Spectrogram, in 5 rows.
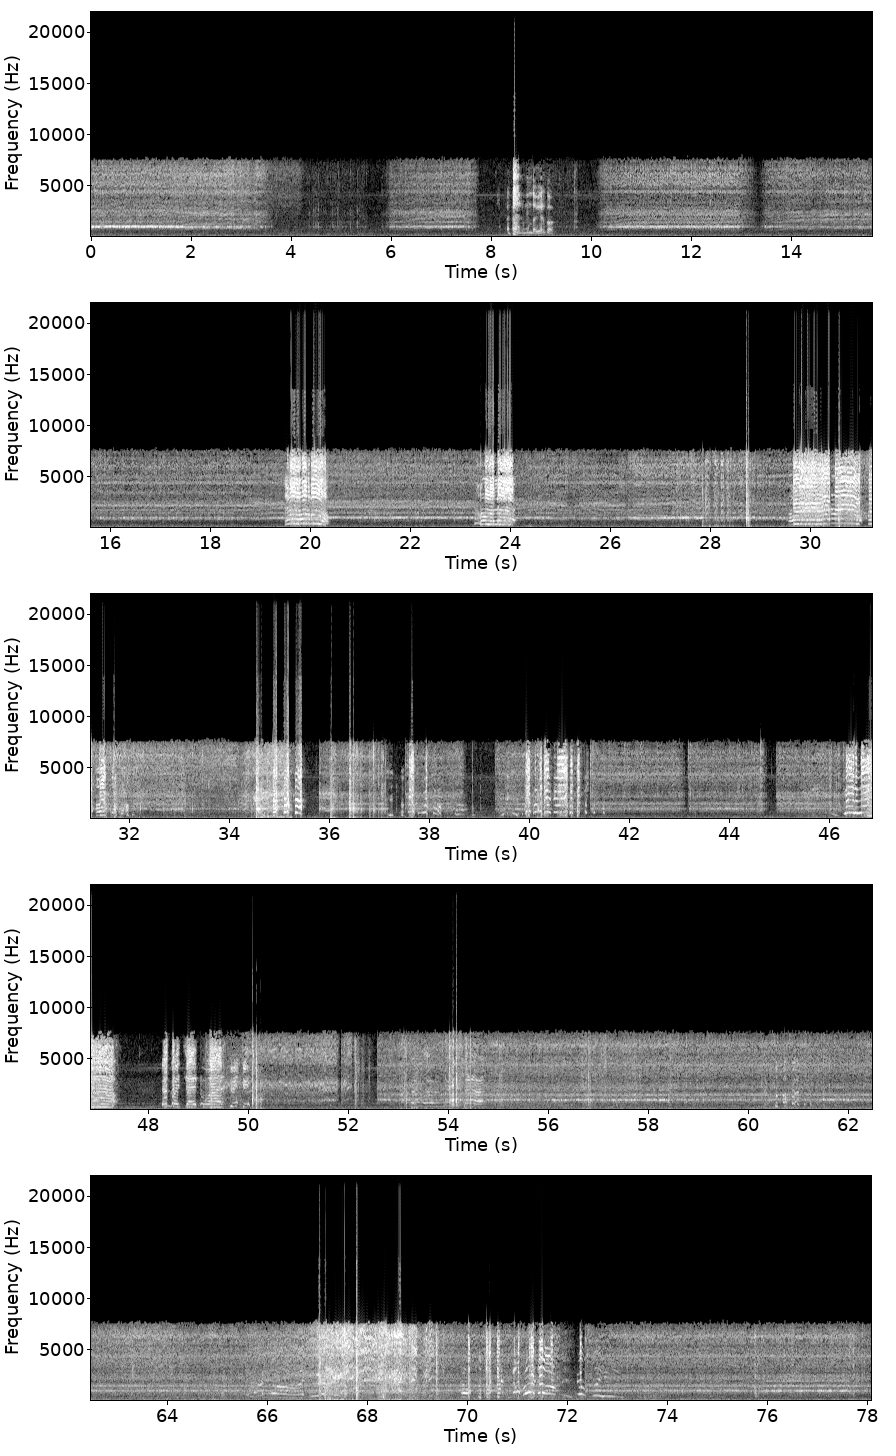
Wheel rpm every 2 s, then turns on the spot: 110, 90, 20, 70, 10, 80, 90, 110, 120, 110, 120, 70, 90, 110, 100, 80, 100, 80, 100, 70, 90, 100, 100, 40, 0, 0, 20, 120, 120, 120, 120, 120, 120, 140, 130, 120, 100, 120, 120.
none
